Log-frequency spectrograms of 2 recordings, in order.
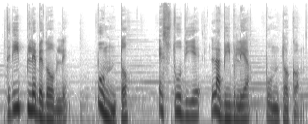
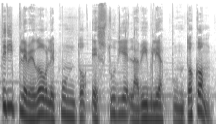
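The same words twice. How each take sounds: First: It is said more slowly. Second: It is said at normal speed.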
